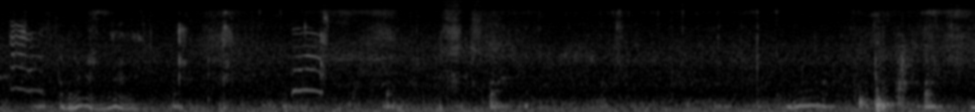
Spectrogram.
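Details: Hungry, abandoned cats calling with clear, bright meows near the start, three within about three seconds, over a steady low rumble, followed by softer low murmuring calls and a short louder cry near the end.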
